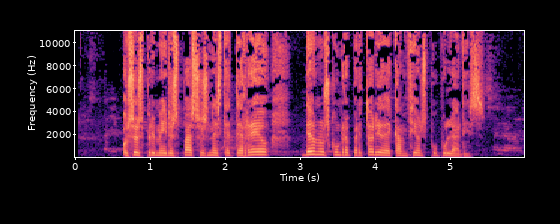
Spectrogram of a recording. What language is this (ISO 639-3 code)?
glg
